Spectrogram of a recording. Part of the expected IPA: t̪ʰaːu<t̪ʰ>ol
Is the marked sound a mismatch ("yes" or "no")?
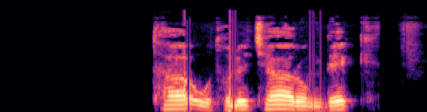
no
